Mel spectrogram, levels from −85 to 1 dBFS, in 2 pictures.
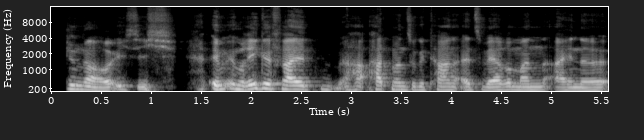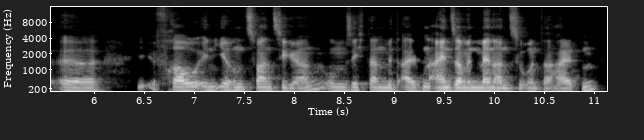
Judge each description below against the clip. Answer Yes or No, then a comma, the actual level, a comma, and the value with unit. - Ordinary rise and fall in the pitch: Yes, average, 3.3 semitones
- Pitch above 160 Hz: No, low, 135 Hz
